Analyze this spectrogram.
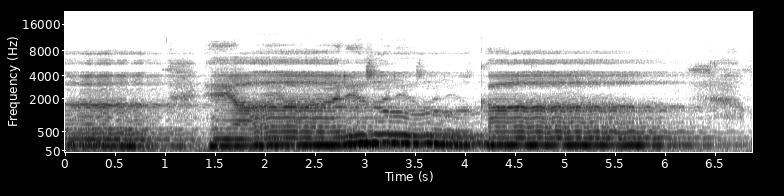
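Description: Male voice singing a naat unaccompanied, drawing out long held notes with wavering ornaments. It dips briefly about a second in and trails off near the end.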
